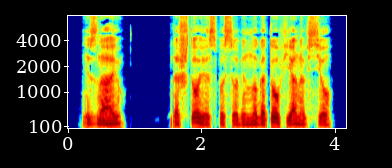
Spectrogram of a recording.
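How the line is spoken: Plain. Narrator (Russian): ответил я

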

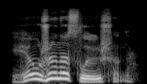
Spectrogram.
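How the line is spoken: Sighed. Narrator (Russian): вздохнул

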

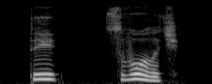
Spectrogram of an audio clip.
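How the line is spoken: Strained, barely forced out. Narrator (Russian): еле выдавила из себя эти слова

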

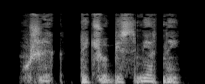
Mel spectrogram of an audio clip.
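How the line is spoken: Whisper. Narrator (Russian): зашептал

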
